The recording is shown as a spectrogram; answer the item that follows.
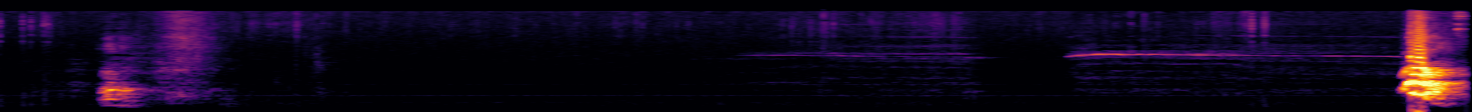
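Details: Puppis, a pet dog, sleeping with an itch on his back, gives two short, sharp yelping whimpers, one near the start and one at the very end, separated by long silence and a faint, thin high whistle.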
